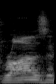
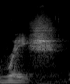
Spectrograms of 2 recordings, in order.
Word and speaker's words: Ra's: I know he's pronounced Roz in the Christopher Nolan trilogy. More often than not, in all other Batman media, Ra's is how it's pronounced.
